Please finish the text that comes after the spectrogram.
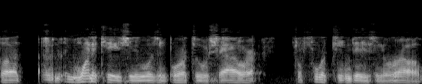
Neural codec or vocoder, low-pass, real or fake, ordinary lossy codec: codec, 16 kHz, 16 kbps, FunCodec, trained on Chinese and English, 50 frames a second; 7.2 kHz; fake; MP3, 32 kbps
